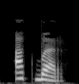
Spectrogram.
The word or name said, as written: akbar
